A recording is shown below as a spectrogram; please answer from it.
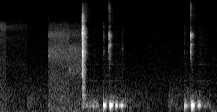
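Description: Near silence broken by a few faint clicks and taps: a sharp click a little past one and a half seconds in, a quick run of soft taps just after two seconds, and a couple more clicks near the end.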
